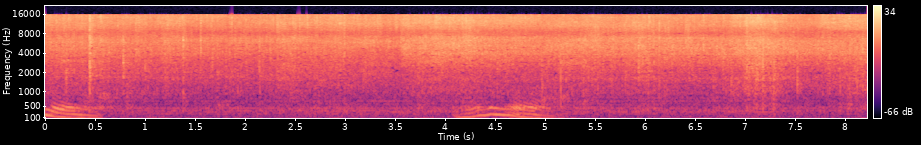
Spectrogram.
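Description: Chicken sizzling steadily in a double-sided grill pan. There are two short calls that rise and then fall in pitch, one at the start and one about four seconds in.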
